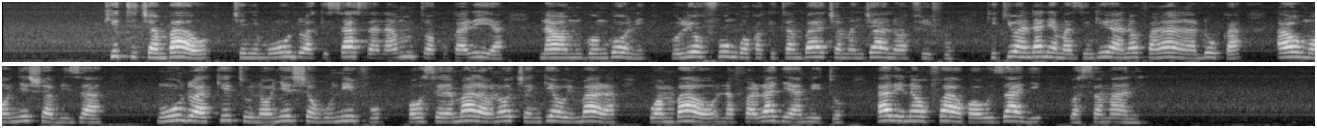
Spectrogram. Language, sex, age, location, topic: Swahili, male, 18-24, Dar es Salaam, finance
